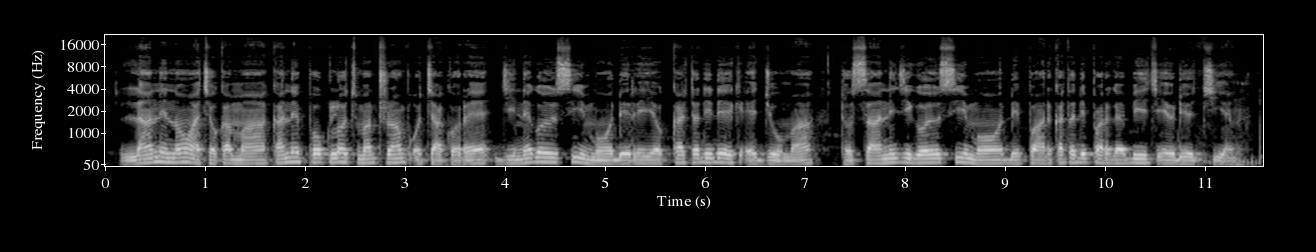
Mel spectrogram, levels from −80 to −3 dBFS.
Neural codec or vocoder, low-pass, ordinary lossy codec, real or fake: none; none; none; real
